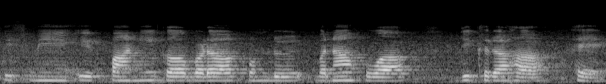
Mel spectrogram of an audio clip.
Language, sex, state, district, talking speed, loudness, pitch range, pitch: Hindi, female, Rajasthan, Jaipur, 110 wpm, -17 LUFS, 175-185 Hz, 180 Hz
